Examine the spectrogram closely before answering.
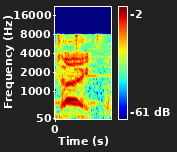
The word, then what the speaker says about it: charcuterie: How do you pronounce that one? Charcuterie? Charcuterie.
